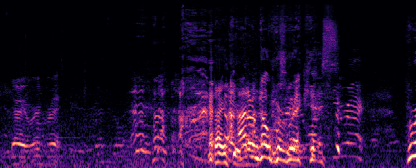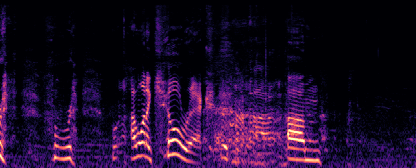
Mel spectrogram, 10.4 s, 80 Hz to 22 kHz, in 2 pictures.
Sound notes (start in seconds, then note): 7.4 group laughter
